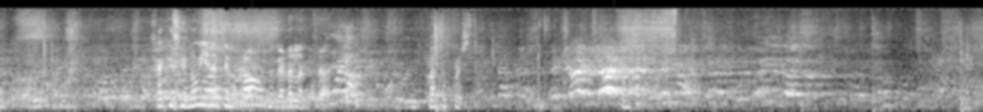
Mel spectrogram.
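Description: Spectators nearby talk and call out.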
